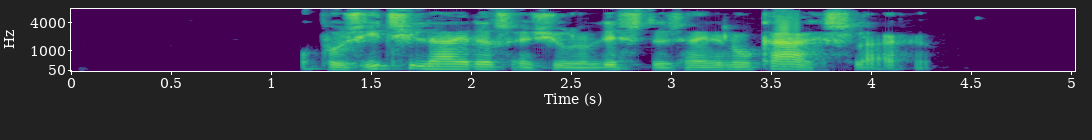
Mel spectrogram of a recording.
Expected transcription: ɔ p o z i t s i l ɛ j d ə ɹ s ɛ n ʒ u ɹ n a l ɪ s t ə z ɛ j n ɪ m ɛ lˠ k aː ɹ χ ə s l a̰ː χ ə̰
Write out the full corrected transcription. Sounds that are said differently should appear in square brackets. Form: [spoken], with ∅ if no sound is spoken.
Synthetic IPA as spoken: ɔ p o z i t s i l ɛ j d ə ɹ s ɛ n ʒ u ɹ n a l ɪ s t ə z ɛ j n ɪ [n] ɛ lˠ k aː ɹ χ ə s l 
